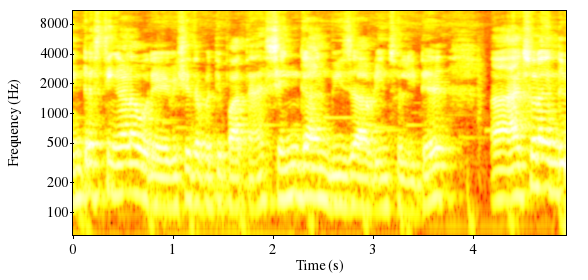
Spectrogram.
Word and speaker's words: Schengen: First வந்து ஷெங்கான்னா என்ன அப்படின்ட்டு வந்து ஆக்சுவலாக நான் கரெக்டாக தான் ப்ரொனவுன்ஸ் பண்ணுறேன்னான்னு தெரியல. ஒரே நிமிஷம் இருக்கு, நான் பார்த்துட்டு வந்துடுறேன். ஸோ வந்து ஷெங்கன் ஷெங்கான் இல்லை ஷெங்கன்.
